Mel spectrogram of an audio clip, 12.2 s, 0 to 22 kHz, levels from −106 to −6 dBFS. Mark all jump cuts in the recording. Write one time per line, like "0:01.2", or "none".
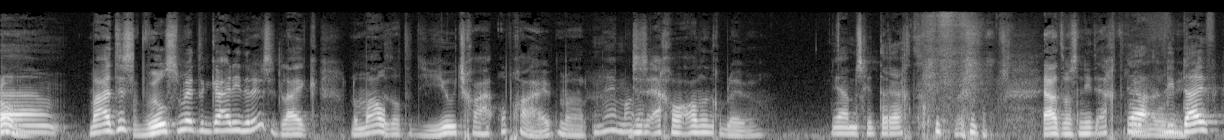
0:01.3
0:02.0
0:03.8
0:05.8
0:06.3
0:07.1
0:10.4
0:11.2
